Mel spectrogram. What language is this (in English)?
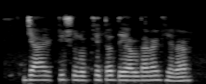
Bangla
